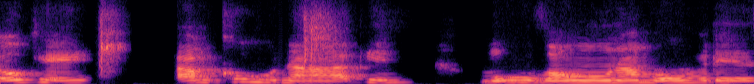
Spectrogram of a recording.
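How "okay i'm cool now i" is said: plain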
